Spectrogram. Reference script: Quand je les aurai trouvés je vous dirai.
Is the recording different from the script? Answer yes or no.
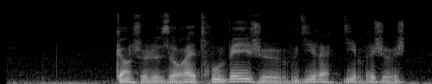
yes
